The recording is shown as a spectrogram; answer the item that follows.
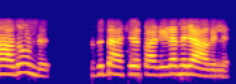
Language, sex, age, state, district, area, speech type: Malayalam, female, 18-30, Kerala, Thrissur, urban, conversation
